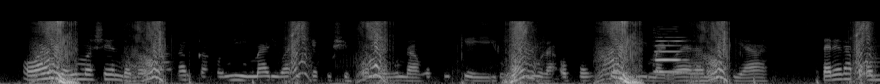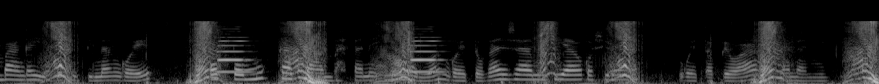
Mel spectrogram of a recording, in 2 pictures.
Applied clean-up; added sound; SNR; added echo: none; Zipper (clothing) + Wind instrument, woodwind instrument; -4 dB; none.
